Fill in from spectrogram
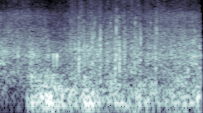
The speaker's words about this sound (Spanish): Pero si está diluviando.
